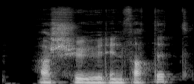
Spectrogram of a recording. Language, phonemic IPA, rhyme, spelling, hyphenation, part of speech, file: Norwegian Bokmål, /aˈʃʉːrɪnfatət/, -ət, ajourinnfattet, a‧jour‧inn‧fatt‧et, adjective, Nb-ajourinnfattet.ogg
- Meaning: enframed so that the top and bottom are free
